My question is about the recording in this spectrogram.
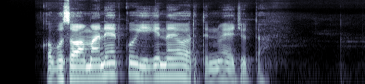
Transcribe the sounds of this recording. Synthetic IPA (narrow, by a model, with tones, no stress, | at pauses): kɔ˨bu˨sɔ˨ma˨nɛ˦t̚ko˦ki˨ɡɪ˦na˦jɔ˦rti˨n˦wɛ˨t͡ʃu˦ta˨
